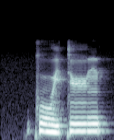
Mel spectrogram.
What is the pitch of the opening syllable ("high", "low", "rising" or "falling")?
low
